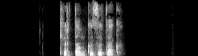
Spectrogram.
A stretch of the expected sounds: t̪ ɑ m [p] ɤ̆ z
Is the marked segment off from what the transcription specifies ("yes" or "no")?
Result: yes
